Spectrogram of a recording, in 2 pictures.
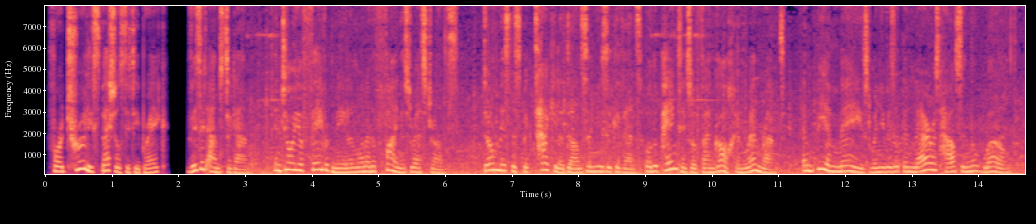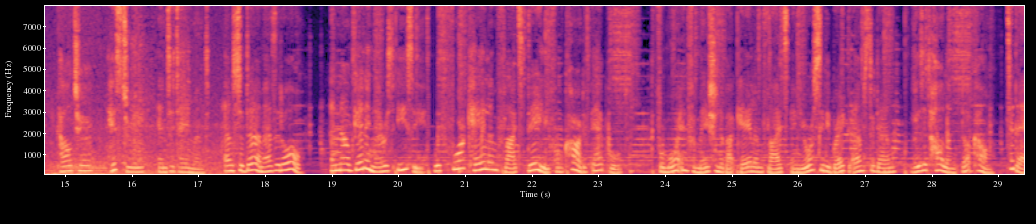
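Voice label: Dutch, Accented English; GoLocalise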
